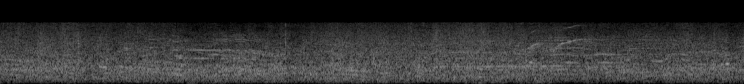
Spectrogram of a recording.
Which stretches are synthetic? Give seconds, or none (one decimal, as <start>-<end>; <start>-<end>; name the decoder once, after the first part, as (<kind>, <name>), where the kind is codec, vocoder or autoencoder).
2.1-3.0 (vocoder, BigVGAN v2); 4.7-6.3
